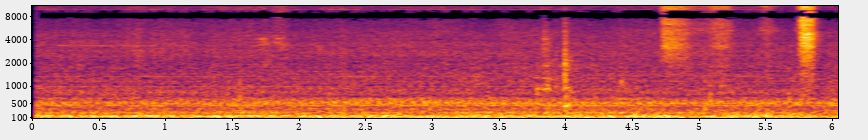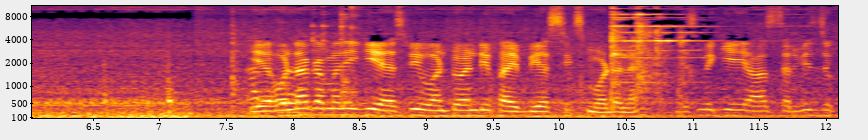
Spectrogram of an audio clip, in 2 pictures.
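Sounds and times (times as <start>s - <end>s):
short hiss: 4.7s - 6.0s.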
